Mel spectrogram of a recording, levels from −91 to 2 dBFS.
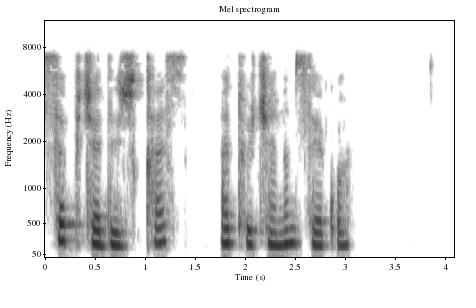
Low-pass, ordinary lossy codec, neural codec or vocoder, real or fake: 7.2 kHz; Opus, 64 kbps; none; real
